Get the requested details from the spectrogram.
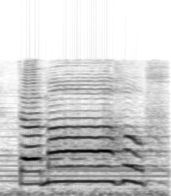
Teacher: ವಿಸರ್ಗದ ಉಚ್ಚಾರಣೆ ಅರ್ಧ ಪ ರೀತಿ ಮುಂದಿನ ಶಬ್ದ ಪ ದಿಂದ ಶುರುವಾದ ಕಾರಣ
